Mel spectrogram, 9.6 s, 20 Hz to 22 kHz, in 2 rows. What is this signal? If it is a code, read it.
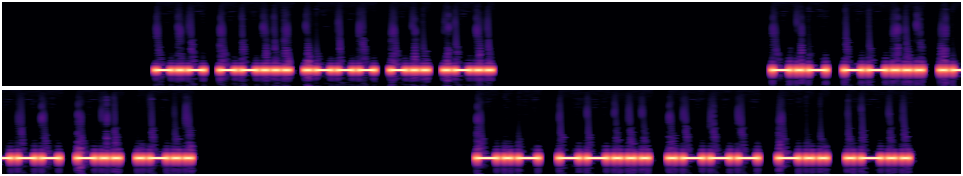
Morse code, heard as a keyed tone, about 39 wpm, 700 Hz. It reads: K7JDL K7JDL K7JDL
